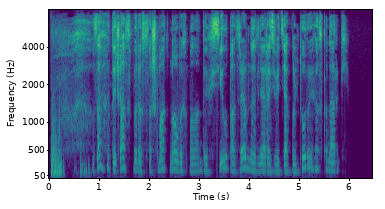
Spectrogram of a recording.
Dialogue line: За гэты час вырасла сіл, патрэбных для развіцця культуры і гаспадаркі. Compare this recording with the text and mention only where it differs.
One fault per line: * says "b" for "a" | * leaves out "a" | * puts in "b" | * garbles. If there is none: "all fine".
* puts in "шмат новых маладых"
